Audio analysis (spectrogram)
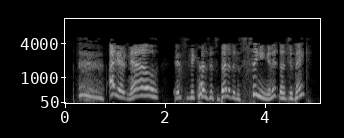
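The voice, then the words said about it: Put-on British accent. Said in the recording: “I'm not British. So why are you talking in an accent?”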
